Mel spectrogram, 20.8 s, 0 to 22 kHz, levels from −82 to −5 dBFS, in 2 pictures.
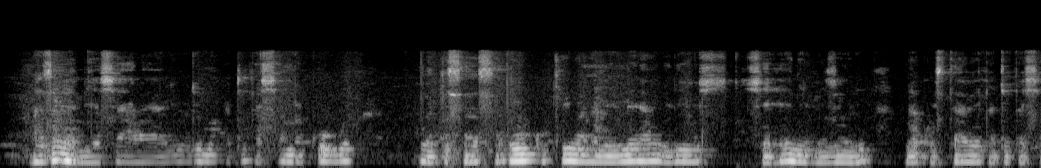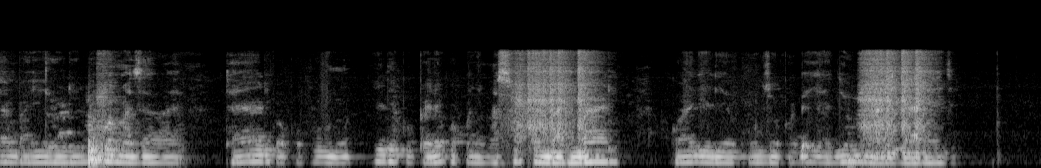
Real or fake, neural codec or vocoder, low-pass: real; none; 7.2 kHz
